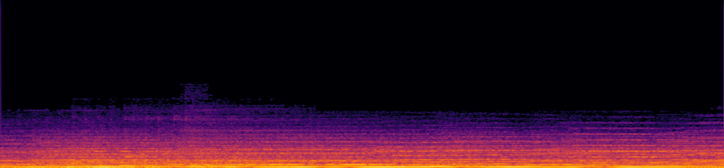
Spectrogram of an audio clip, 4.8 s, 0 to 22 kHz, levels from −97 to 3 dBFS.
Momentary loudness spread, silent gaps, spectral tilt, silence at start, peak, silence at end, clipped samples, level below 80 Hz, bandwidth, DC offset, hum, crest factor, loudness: 5 LU; none; -10.5 dB/octave; 0 s; -2 dBFS; 0 s; under 0.1%; -54 dBFS; 4.4 kHz; under 0.1%; none; 12 dB; -14 LUFS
